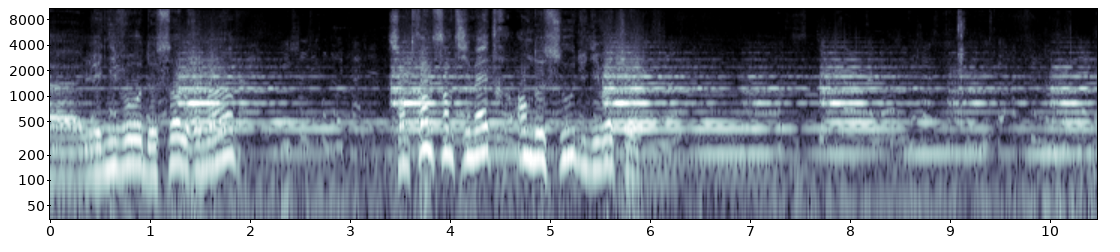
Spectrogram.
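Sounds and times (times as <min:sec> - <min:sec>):
church bell ringing: 0:00.0 - 0:10.4
faint voices murmuring: 0:00.0 - 0:10.4
speech: 0:00.4 - 0:02.0, 0:03.4 - 0:06.1.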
